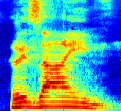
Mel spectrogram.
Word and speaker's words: resign: Resign, resign, so G silent.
